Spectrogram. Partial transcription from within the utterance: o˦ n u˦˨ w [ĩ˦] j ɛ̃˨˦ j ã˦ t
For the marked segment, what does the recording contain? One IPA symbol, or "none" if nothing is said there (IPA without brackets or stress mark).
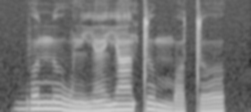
ĩ˨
